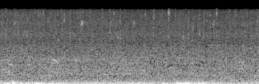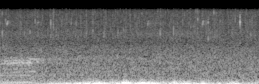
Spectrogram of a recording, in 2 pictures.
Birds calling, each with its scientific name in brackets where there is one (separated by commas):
Northern Cardinal (Cardinalis cardinalis), Canada Goose (Branta canadensis)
